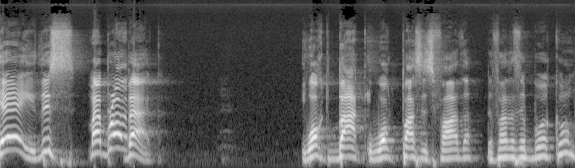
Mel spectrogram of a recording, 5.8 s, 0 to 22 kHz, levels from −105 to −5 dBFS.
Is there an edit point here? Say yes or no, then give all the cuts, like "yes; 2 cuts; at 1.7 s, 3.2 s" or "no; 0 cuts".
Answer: yes; 4 cuts; at 1.2 s, 3.0 s, 3.7 s, 4.8 s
